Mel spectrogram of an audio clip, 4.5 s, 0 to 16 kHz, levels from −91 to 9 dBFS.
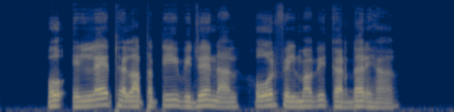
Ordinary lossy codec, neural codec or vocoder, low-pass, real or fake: none; codec, 32 kHz, 1.9 kbps, SNAC; 14.4 kHz; fake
